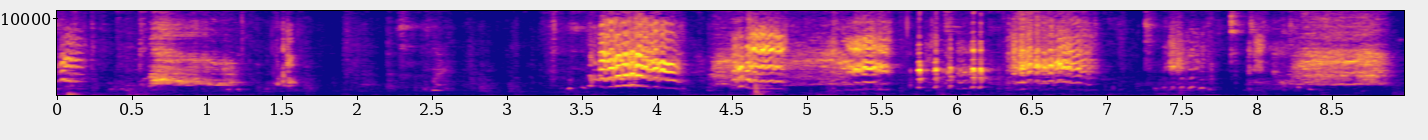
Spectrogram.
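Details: Several hungry orphaned young raccoons at a sanctuary just before feeding time, excited, their mother having died. They give bursts of hissy, raspy chittering and squeals, coming in waves with brief pauses, over shuffling and tapping.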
